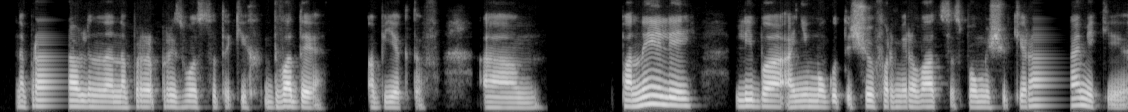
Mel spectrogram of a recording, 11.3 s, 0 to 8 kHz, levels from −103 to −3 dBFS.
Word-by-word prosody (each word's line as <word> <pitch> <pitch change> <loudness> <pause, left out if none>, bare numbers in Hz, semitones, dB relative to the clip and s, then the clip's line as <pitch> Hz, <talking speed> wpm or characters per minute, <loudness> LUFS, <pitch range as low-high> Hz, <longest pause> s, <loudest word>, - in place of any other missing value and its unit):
направлено 160 -2 +1
на 140 -1 +1
про 150 +1 0
производство 150 0 -3
таких - - -9
2D 145 -1 +2 0.4
объектов, 140 -1 -5 0.4
ам, 135 -1 -1 0.8
панелей. 185 +1 +4 0.4
Либо 160 -1 +3
они 150 +2 +1
могут 150 -1 0
ещё 160 -1 0
формироваться 155 0 0
с - - -14
помощью 145 -1 -2
керамики 175 - -2
155 Hz, 90 wpm, -23 LUFS, 145-165 Hz, 0.8 s, панелей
